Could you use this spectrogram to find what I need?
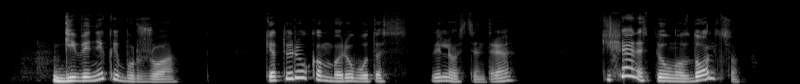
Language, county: Lithuanian, Klaipėda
